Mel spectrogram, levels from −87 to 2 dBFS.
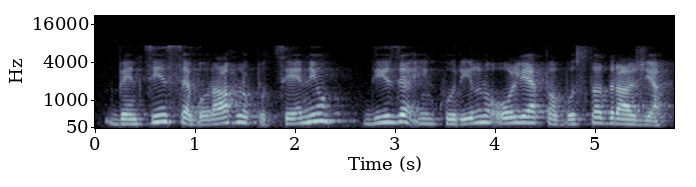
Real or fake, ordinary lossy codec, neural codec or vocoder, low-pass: fake; none; codec, 16 kHz, 8 kbps, FunCodec, trained on Chinese and English, 25 frames a second; 7.2 kHz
